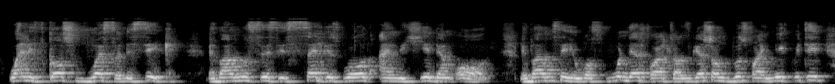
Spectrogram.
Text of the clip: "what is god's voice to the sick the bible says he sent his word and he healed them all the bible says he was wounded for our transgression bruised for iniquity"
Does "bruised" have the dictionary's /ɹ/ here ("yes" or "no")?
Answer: no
